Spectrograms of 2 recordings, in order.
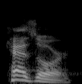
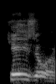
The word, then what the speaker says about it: Kaczor: Kaczor. C is silent. Kaczor. Kaczor. Kaczor. Yeah, that's dead. C is dead. It doesn't Yeah. exist. No C. But it's Kaczor. Okay.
